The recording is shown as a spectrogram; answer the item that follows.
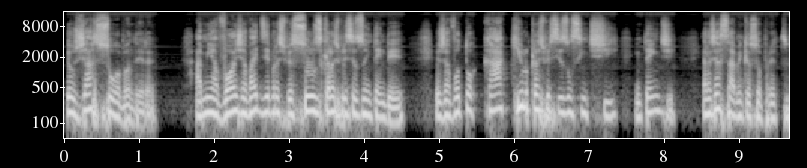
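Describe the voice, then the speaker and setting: A man with a fairly high, somewhat breathy voice talks at a fairly quick pace, the sound dry and close with no echo. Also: ordinary pitch variation. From Rio de Janeiro, Realengo (West Zone). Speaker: poet and children's author. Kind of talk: interview conversation.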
